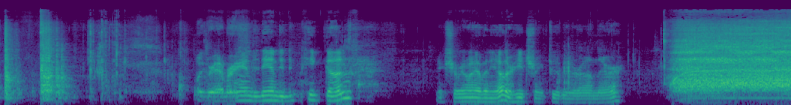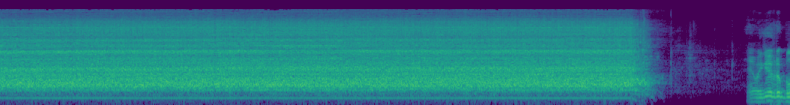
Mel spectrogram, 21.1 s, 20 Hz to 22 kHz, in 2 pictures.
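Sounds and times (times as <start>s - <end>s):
heat gun blowing air: 8.8s - 19.6s.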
